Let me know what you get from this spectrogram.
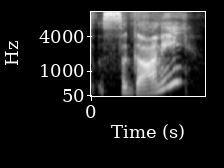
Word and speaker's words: Sagani: He actually referred to the elementals collectively as Sagani. I don't know if I'm saying that right, but that's how I'm saying it. – You're definitely saying it right.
